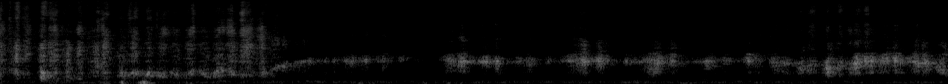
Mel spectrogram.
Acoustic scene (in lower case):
restroom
